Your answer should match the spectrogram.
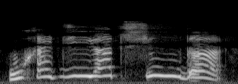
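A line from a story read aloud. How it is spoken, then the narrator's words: Embarrassed shout. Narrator (Russian): закричала Галя и покраснела до корней волос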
